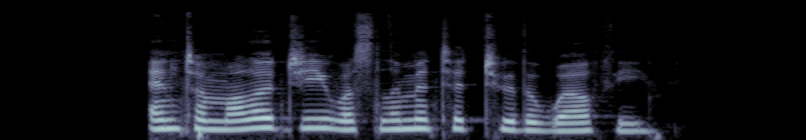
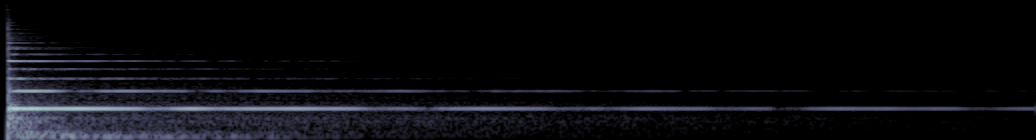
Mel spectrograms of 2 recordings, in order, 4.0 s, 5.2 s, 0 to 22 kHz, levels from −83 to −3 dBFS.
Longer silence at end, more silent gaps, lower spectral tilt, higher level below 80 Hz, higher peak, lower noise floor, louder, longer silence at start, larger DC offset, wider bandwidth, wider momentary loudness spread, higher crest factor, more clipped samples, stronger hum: first, 0.75 s vs 0.4 s; neither; first, -5 dB/octave vs -3 dB/octave; about the same, -60 dBFS vs -56 dBFS; about the same, -12 dBFS vs -14 dBFS; first, -87 dBFS vs -59 dBFS; first, -28 LUFS vs -33 LUFS; first, 0.75 s vs 0 s; neither; first, 16 kHz vs 13 kHz; second, 7 LU vs 26 LU; about the same, 18 dB vs 22 dB; neither; neither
